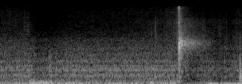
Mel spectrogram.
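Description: Steady low room hum, with one short, sharp click near the end.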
